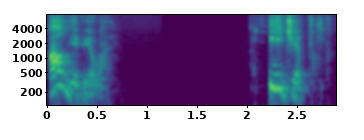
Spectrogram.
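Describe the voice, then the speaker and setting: A man's voice: high-pitched, takes it slowly, husky. Man, Jordanian accent, university lecturer, emphatic, rhetorical questions, classroom. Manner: animated, emphatic, quizzing the audience with rhetorical questions.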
